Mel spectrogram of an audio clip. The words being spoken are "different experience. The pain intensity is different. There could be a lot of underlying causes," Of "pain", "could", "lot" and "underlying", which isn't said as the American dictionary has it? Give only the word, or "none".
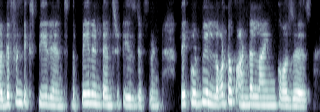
none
